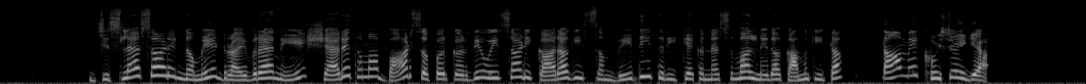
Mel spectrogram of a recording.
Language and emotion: Dogri, happy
